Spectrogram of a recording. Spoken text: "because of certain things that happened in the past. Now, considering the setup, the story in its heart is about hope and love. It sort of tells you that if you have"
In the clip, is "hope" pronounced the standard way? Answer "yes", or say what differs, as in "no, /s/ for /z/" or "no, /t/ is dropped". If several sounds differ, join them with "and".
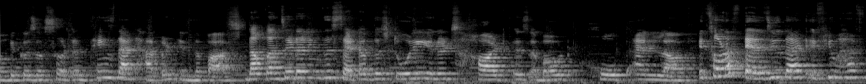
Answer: yes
